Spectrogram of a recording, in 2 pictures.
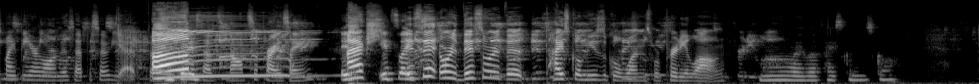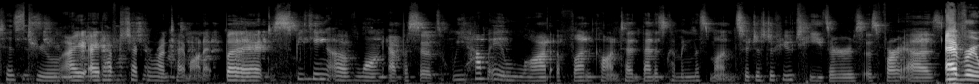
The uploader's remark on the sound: Forgive the echo. Our software is being stupid.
